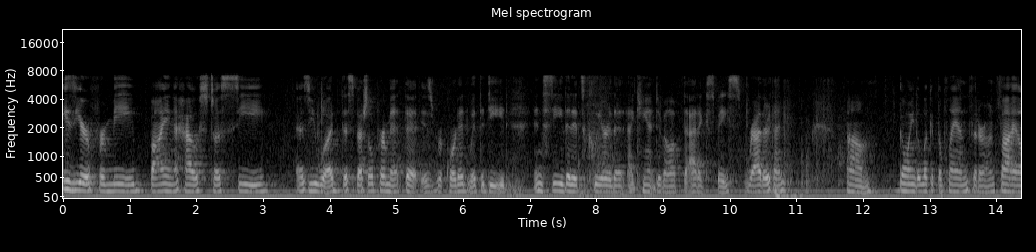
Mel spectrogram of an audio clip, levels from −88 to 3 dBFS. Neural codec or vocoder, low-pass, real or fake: none; 7.2 kHz; real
